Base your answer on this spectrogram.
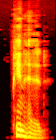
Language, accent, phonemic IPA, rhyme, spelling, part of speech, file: English, Australia, /ˈpɪn.hɛd/, -ɪnhɛd, pinhead, noun, En-au-pinhead.ogg
- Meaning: 1. The head of a pin. (Frequently used in size comparisons.) 2. A foolish or stupid person 3. A telemark skier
